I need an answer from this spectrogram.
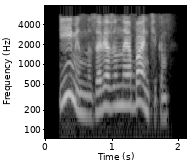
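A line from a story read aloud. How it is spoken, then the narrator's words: Snort. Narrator (Russian): фыркнул Витька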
